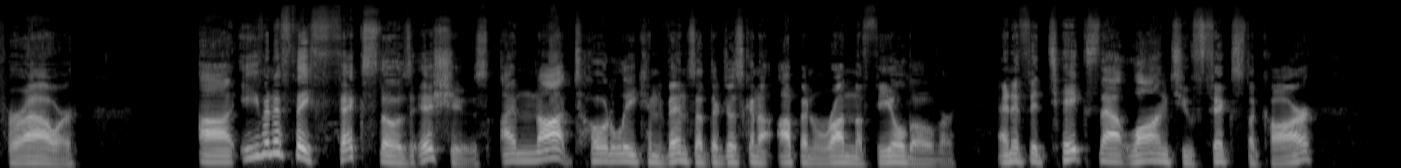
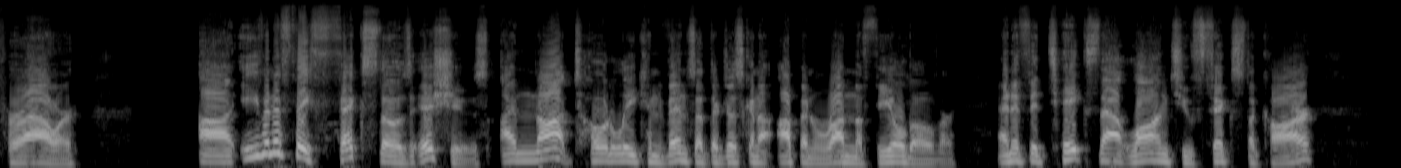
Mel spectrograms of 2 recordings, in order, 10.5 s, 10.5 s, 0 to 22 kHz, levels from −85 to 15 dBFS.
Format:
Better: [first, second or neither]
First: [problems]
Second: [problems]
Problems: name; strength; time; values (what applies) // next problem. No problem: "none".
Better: first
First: none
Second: distortion; slight; 10 dB below the speech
